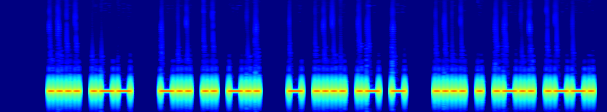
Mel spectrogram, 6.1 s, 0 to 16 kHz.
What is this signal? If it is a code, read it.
Morse code, heard as a keyed tone, about 28 wpm, 700 Hz. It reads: HW DID THAT HELP
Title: Sentences from Top 200 Words and Abbreviations 28wpm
